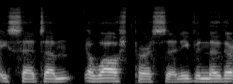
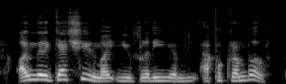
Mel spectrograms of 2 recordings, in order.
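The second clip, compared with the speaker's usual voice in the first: put-on Welsh accent; 3 semitones higher than usual. Speaker retells a clip of a Welshman insulting somebody, in a Welsh accent. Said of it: "I love the Welsh accent".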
